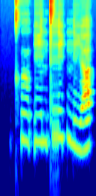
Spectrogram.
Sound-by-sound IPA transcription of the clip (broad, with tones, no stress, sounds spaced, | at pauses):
kʰ ɯː˧ ʔ iː˧ n t r i˥˩ ʔ n i˩˦ a̯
